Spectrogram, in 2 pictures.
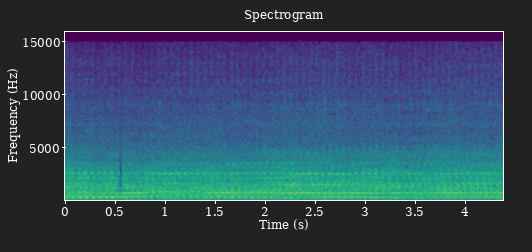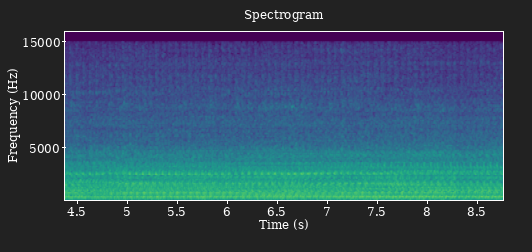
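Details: Lister HR3 diesel generator after cold start, carrying the house on a 100 amp service: steady, even beat of constant pitch that doesn't sag or hunt under electrical load; tested right at 60 Hz, running healthy.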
